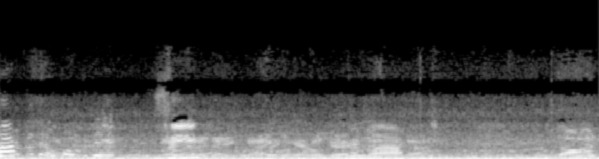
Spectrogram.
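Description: Several people's voices talking on a busy beach, some of them high-pitched, over a steady low rumble.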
